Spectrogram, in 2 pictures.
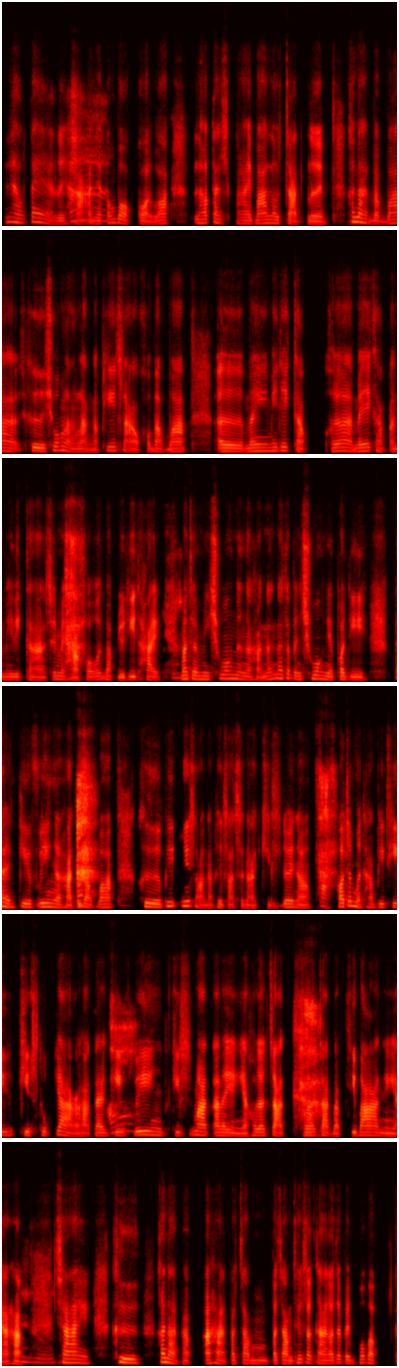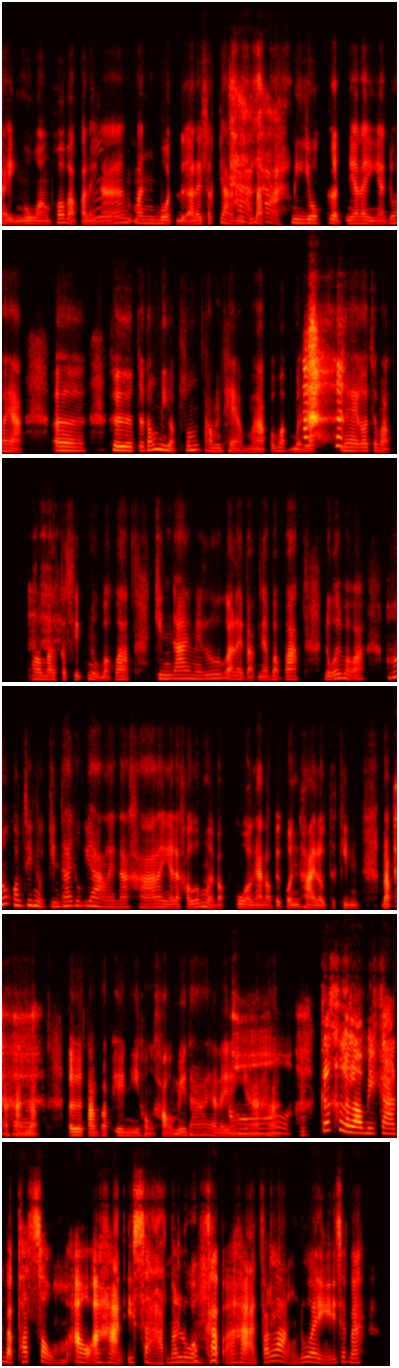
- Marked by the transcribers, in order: chuckle; tapping; laughing while speaking: "กับ"
- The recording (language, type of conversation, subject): Thai, podcast, เมนูไหนที่มักฮิตในงานเลี้ยงที่บ้านเราบ่อยที่สุด?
